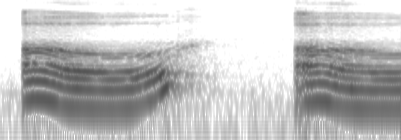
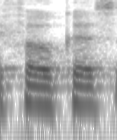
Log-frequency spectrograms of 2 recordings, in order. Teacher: We go from that tense O, and then we close the jaw, lift the tongue, and relax the lips a little bit. So it's not that I'm saying, when I say focus, it's not that I'm saying an O and an separately.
